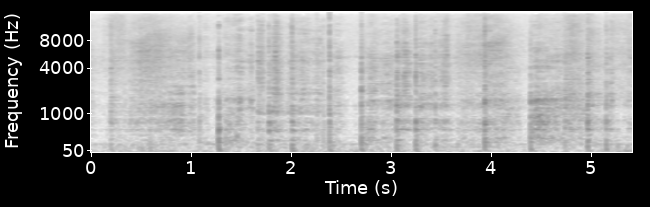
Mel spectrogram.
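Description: The backs of fingernails rapidly tap and scratch across a large solid wooden tabletop with a smooth white finish. Short, dull knocks with a low body around 200 Hz stand out over a steady, soft scratchy rustle. Each tap dies away almost at once.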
